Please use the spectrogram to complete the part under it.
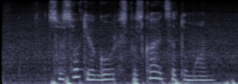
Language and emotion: Russian, sad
